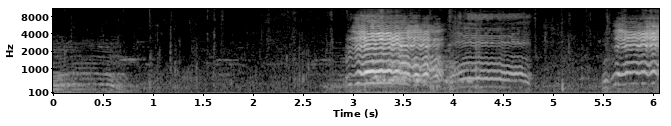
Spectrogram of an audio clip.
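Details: Goat kids on a mountain farm calling: a faint low bleat at the start, then two loud quavering bleats in quick succession and another rising at the end, with little background noise.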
